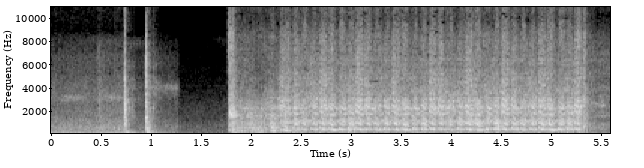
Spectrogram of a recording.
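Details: 1994 Chevy 3500 HD tow truck, big block with TBI, long parked, on a fresh battery: a couple of clicks, then several seconds of strong, even cranking that never catches; cranks but no start, no fuel delivery suspected.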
